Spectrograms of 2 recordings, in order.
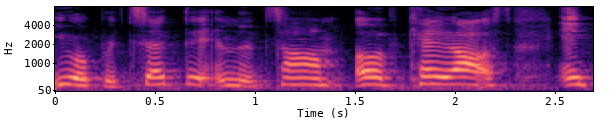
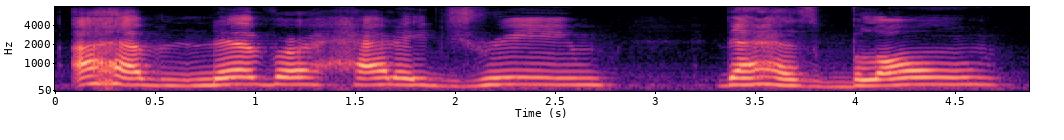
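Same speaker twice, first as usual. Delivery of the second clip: usual speaking voice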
